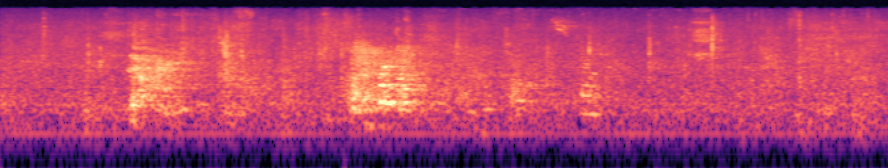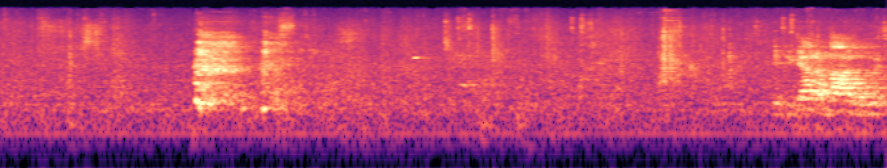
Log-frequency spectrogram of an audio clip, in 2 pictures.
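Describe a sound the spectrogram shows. A young man speaks calmly into a microphone in an echoing hall, with long pauses.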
